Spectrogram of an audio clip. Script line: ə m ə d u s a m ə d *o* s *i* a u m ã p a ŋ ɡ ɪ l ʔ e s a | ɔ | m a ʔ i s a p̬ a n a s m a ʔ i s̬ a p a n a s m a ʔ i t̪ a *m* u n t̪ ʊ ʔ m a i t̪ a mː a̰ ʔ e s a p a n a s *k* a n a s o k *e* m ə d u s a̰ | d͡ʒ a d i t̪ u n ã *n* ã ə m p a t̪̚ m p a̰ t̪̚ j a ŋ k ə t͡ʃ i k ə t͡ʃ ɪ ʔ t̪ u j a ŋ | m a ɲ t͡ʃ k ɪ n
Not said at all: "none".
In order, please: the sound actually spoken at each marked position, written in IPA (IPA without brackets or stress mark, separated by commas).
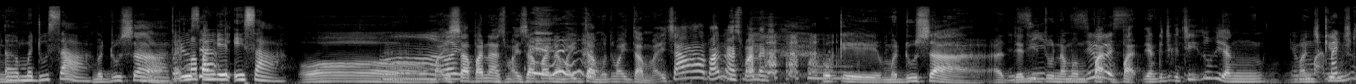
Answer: u, a, m, p, e, m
